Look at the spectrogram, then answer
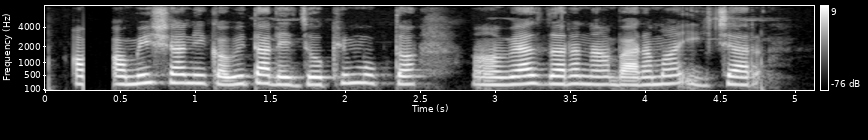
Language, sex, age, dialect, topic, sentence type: Marathi, female, 18-24, Northern Konkan, banking, statement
